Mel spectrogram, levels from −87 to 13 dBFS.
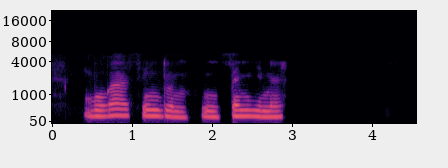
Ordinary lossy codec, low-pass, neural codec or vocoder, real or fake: Opus, 16 kbps; 5.4 kHz; autoencoder, 48 kHz, 32 numbers a frame, DAC-VAE, trained on Japanese speech; fake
